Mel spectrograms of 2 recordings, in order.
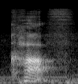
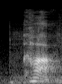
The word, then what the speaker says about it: cough: Em inglês, a palavra tossir, você pronuncia assim, cough, cough. E a palavra café, você diz coffee, coffee.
